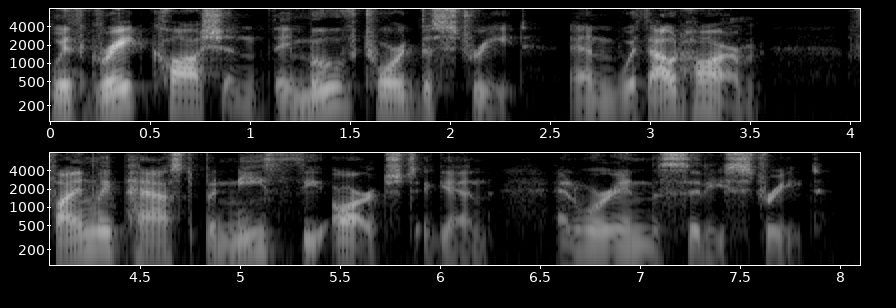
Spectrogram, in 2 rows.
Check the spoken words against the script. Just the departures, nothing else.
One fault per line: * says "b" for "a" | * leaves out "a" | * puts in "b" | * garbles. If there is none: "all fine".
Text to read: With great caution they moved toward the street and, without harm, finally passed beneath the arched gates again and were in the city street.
* leaves out "gates"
